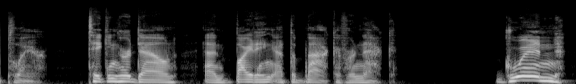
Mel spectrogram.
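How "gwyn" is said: high, loud cry of alarm; alarmed yell. A narrator's reading. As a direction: yell out to someone under attack. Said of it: "Chris yelled".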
